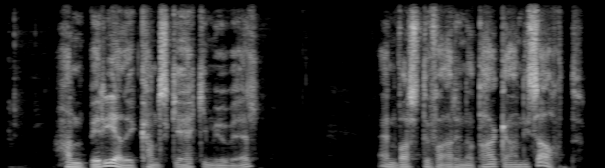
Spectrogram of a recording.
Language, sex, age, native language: Icelandic, male, 20-29, Icelandic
